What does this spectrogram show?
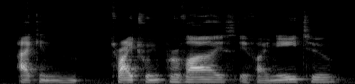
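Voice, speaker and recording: Recorded very cleanly against a silent background, a man talks at a very slow pace with a medium pitch. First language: Portuguese. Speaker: gaming and roleplay YouTuber. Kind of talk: casual monologue. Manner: halting, frequent self-corrections.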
